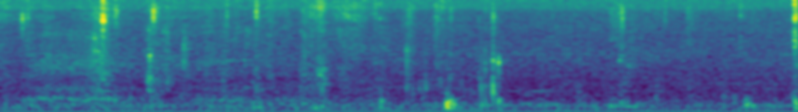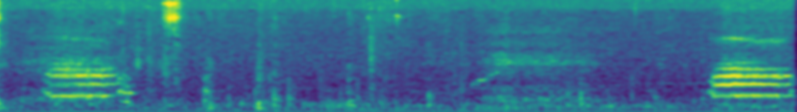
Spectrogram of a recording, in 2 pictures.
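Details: Cornish Rex and Scottish Fold kittens venturing out for the first time give brief, thin meows, two clear ones midway and at the end, with a fainter one between. Soft rustling and a low background rumble fill the gaps.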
